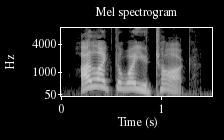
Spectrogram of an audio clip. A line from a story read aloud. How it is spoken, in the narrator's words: said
